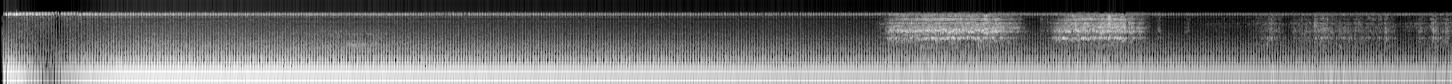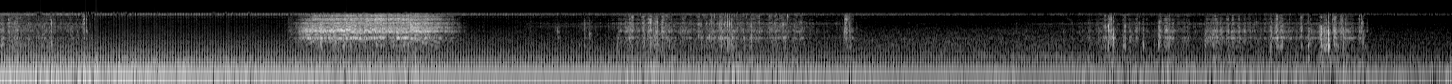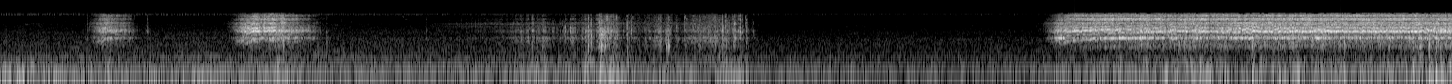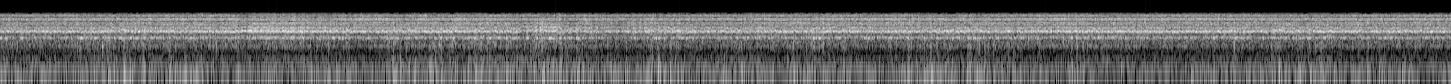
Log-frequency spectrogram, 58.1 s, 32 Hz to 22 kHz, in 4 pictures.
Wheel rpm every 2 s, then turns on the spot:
0, 0, 0, 0, 60, 60, 10, 20, 20, 60, 20, 10, 0, 20, 0, 20, 10, 20, 10, 20, 150, 160, 170, 160, 160, 160, 160, 160, 160.
10-16 20-24 26-28 34-36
